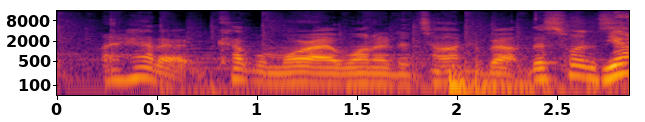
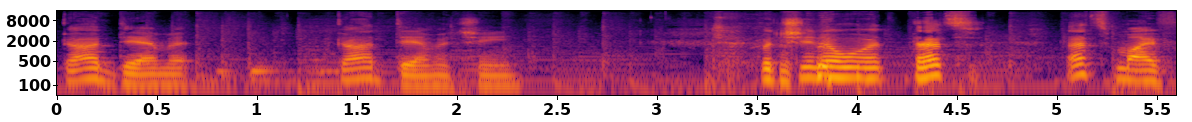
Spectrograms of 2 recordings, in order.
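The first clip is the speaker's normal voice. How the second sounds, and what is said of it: Resigned, defeated tone. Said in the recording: “You can hear the resignation in my voice,”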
